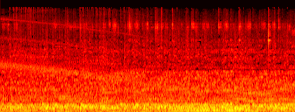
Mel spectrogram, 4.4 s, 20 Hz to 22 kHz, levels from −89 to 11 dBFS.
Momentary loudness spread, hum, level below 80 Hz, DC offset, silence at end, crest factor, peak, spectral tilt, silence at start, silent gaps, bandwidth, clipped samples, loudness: 4 LU; none; -32 dBFS; under 0.1%; 0 s; 14 dB; -6 dBFS; -6.5 dB/octave; 0 s; none; 17 kHz; under 0.1%; -21 LUFS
